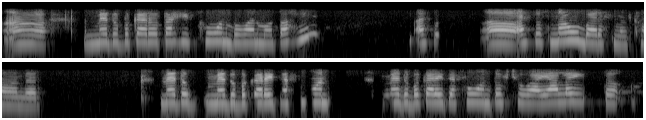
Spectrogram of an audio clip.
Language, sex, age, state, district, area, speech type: Kashmiri, female, 30-45, Jammu and Kashmir, Bandipora, rural, conversation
